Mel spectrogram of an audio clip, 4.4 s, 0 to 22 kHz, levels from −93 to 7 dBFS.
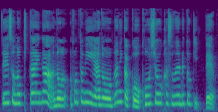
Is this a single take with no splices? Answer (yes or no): no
